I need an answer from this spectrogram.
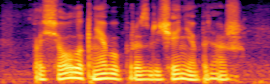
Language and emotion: Russian, neutral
